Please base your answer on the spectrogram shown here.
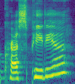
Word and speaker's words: Craspedia: I Googled it and I found out it's called a crass, and I may be pronouncing this wrong, craspedia?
